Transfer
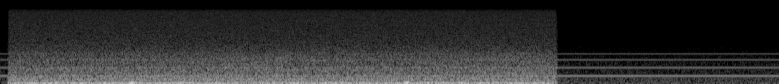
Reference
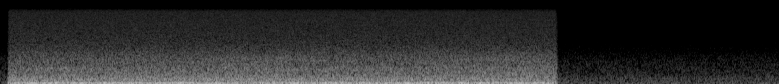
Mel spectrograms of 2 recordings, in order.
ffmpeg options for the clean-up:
-filter_complex "[0:a]bandreject=f=392.8:t=h:w=4,bandreject=f=785.6:t=h:w=4,bandreject=f=1.1784k:t=h:w=4,bandreject=f=1.5712k:t=h:w=4,asplit=3[a][b][c];[a]afade=t=out:st=1.28:d=0.02[d];[b]highpass=f=140:w=0.5412,highpass=f=140:w=1.3066,afade=t=in:st=1.28:d=0.02,afade=t=out:st=1.4:d=0.02[e];[c]afade=t=in:st=1.4:d=0.02[f];[d][e][f]amix=inputs=3:normalize=0,asplit=3[g][h][i];[g]afade=t=out:st=4.03:d=0.02[j];[h]highpass=f=140:w=0.5412,highpass=f=140:w=1.3066,afade=t=in:st=4.03:d=0.02,afade=t=out:st=4.15:d=0.02[k];[i]afade=t=in:st=4.15:d=0.02[l];[j][k][l]amix=inputs=3:normalize=0"

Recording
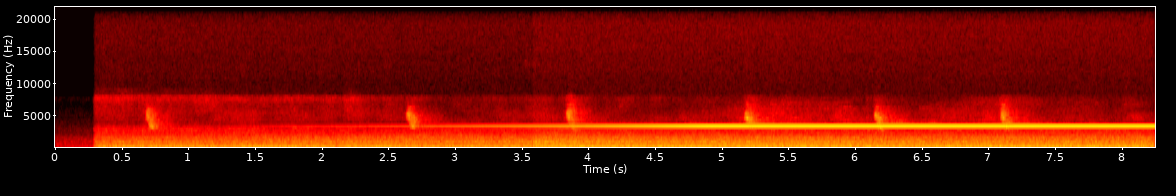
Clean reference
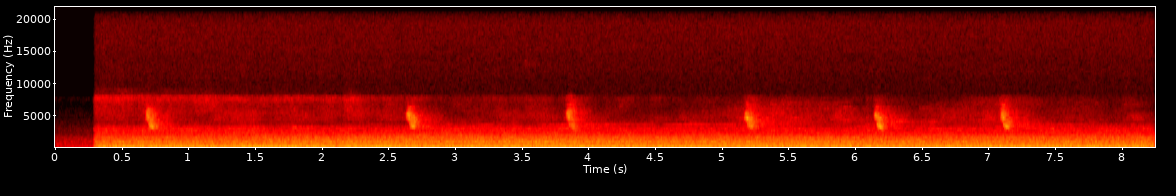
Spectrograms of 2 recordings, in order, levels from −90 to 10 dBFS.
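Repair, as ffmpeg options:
-af "bandreject=f=3.4k:w=30,asetnsamples=n=441:p=0,asendcmd='3.58 volume volume -3dB',volume=0dB"

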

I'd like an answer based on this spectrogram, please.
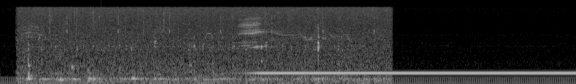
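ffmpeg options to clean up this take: -af "adeclick=t=4,bandreject=f=53.1:t=h:w=4,bandreject=f=106.2:t=h:w=4,bandreject=f=159.3:t=h:w=4,bandreject=f=212.4:t=h:w=4,bandreject=f=265.5:t=h:w=4,bandreject=f=318.6:t=h:w=4,bandreject=f=530:w=30"

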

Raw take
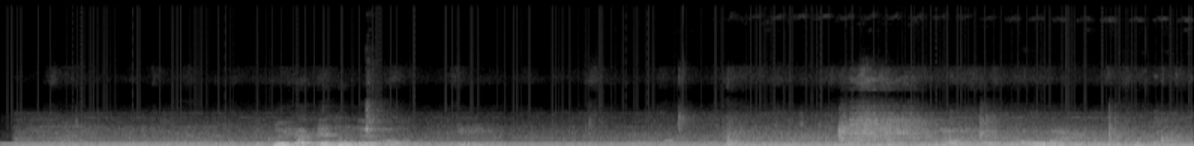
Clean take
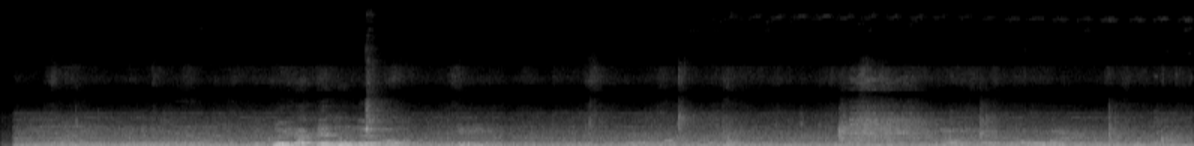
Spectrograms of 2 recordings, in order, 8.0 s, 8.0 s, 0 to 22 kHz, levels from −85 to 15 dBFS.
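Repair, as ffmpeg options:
-af "adeclick=t=4,bandreject=f=430:w=30,asetnsamples=n=441:p=0,asendcmd='4.84 volume volume -5.5dB',volume=0dB"

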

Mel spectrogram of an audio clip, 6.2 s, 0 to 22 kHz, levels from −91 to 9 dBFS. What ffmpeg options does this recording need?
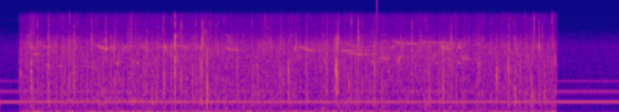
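-af "adeclick=t=4,bandreject=f=374.2:t=h:w=4,bandreject=f=748.4:t=h:w=4,bandreject=f=1.1226k:t=h:w=4,bandreject=f=670:w=30"

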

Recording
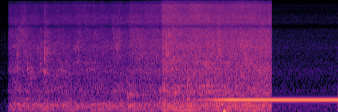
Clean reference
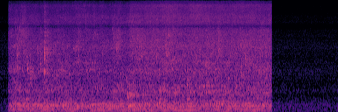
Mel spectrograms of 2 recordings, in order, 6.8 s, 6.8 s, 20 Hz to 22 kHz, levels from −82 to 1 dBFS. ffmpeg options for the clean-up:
-filter_complex "[0:a]adeclick=t=4,bandreject=f=460:w=30,asplit=3[a][b][c];[a]afade=t=out:st=4.45:d=0.02[d];[b]highpass=f=140:w=0.5412,highpass=f=140:w=1.3066,afade=t=in:st=4.45:d=0.02,afade=t=out:st=4.57:d=0.02[e];[c]afade=t=in:st=4.57:d=0.02[f];[d][e][f]amix=inputs=3:normalize=0,asetnsamples=n=441:p=0,asendcmd='3.24 volume volume -6dB',volume=0dB"

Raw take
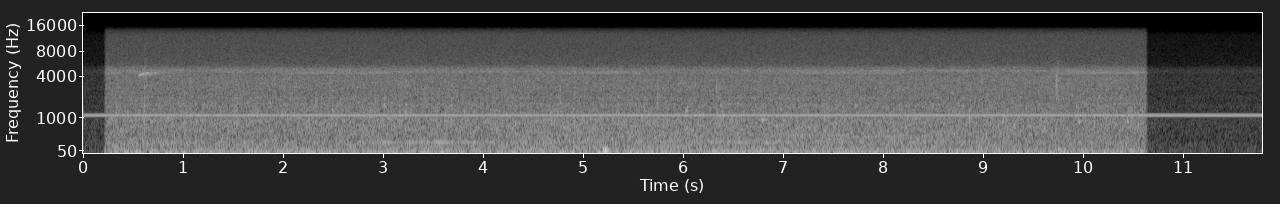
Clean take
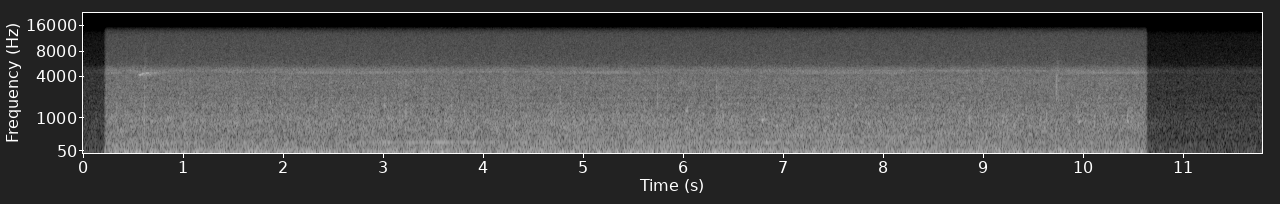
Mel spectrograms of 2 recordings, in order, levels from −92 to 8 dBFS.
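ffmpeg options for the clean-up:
-filter_complex "[0:a]bandreject=f=1.1k:w=30,asplit=3[a][b][c];[a]afade=t=out:st=5.18:d=0.02[d];[b]highpass=f=140:w=0.5412,highpass=f=140:w=1.3066,afade=t=in:st=5.18:d=0.02,afade=t=out:st=5.3:d=0.02[e];[c]afade=t=in:st=5.3:d=0.02[f];[d][e][f]amix=inputs=3:normalize=0"

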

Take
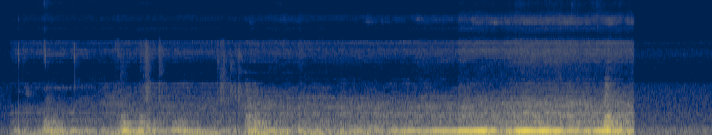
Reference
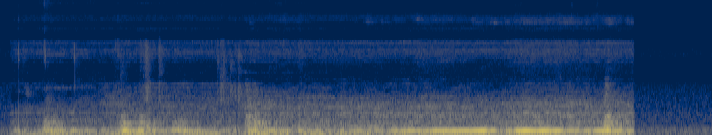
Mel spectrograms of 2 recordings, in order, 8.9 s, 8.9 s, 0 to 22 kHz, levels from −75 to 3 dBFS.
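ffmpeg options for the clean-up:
-af "asetnsamples=n=441:p=0,asendcmd='5.73 volume volume -5dB',volume=0dB"

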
